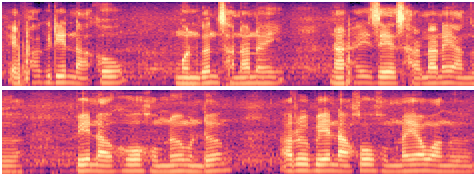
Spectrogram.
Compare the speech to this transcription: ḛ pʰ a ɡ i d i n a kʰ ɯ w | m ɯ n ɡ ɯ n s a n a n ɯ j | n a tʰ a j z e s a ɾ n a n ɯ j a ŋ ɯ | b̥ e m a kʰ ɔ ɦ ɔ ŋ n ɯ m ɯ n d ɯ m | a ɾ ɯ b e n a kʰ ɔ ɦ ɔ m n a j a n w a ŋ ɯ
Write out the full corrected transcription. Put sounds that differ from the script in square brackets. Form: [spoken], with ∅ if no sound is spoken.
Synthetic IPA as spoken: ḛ pʰ a ɡ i d i n a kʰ ɯ w | m ɯ n ɡ ɯ n s a n a n ɯ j | n a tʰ a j z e s a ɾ n a n ɯ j a ŋ ɯ | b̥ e [n] a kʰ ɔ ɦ ɔ [m] n ɯ m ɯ n d ɯ [ŋ] | a ɾ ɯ b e n a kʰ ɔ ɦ ɔ m n a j a [∅] w a ŋ ɯ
